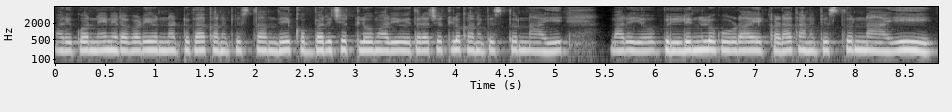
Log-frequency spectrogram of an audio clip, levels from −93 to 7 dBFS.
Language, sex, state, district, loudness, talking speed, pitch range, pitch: Telugu, female, Andhra Pradesh, Srikakulam, -15 LUFS, 100 wpm, 205-215 Hz, 210 Hz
